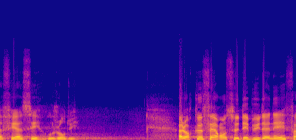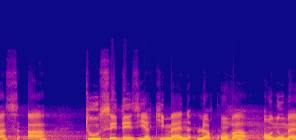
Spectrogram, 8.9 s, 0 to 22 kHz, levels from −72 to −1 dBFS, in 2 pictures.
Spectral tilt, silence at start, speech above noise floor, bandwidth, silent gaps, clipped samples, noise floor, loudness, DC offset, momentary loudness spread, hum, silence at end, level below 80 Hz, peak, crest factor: -5 dB/octave; 0 s; 26 dB; 14 kHz; none; under 0.1%; -40 dBFS; -15 LUFS; under 0.1%; 17 LU; none; 0 s; -52 dBFS; -2 dBFS; 14 dB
